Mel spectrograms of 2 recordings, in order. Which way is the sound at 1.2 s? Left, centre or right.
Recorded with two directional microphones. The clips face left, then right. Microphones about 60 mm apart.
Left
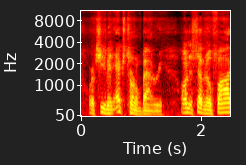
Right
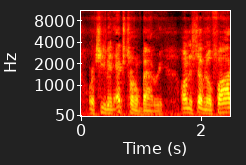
Centre.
